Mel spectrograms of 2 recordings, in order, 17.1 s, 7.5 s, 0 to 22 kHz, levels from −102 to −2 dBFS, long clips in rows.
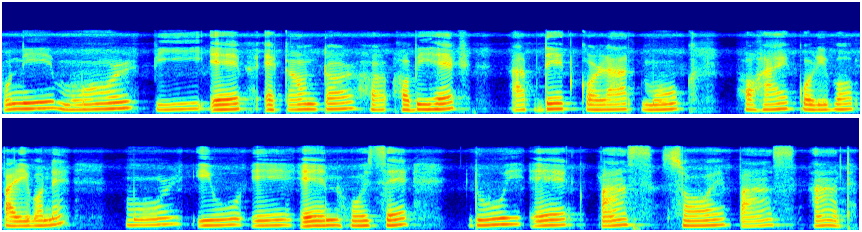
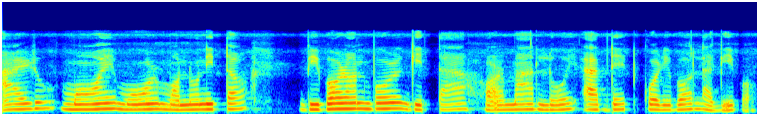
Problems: background sounds at intervals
